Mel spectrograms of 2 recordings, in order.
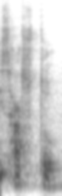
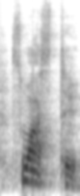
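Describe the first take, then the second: First: Said in the usual way. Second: স্বাস্থ্য with every written letter voiced, "swasthye"; spelling pronunciation. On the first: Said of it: "আমরা বলি". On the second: Shown as a demonstration. Teacher shows how it is not said, স্বাস্থ্য read literally with "swa". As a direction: say স্বাস্থ্য as "swas-thye", sounding the w. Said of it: "এইভাবে উচ্চারণ করছি না".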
